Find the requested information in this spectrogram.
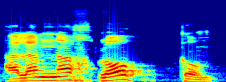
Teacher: قوف اور کاف دونوں قریب المخرج ہیں، پہلا ساکن ہے دوسرا متحرک ہے، قوف کاف میں داخل ہو رہا ہے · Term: ادغام متقاربین تام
